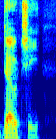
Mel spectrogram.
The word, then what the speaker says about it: Doechii: Her name is spelled crazy. – Yeah, it's Doechii, Doechii. – They pronounced it Doechii.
